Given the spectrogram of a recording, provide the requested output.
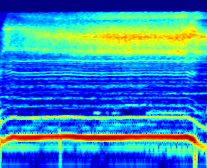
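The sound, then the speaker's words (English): A steady, low engine hum of a vehicle approaching with headlights through moon dust at Vergesso drones on without a break, holding one pitch before dipping slightly at the very end. It is fairly loud, with no voices. “It's it's got a kind of a, a, a kind of low hum to its engine”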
